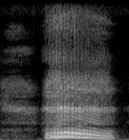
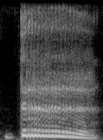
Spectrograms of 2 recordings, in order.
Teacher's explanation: Il est produit par la vibration de la pointe de la langue juste derrière les dents du haut. La langue prend la position comme pour le son D, elle est détendue et on souffle vers la pointe de la langue en la faisant vibrer. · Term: roulé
